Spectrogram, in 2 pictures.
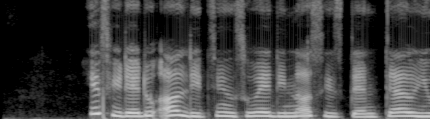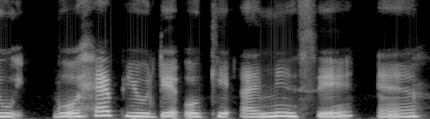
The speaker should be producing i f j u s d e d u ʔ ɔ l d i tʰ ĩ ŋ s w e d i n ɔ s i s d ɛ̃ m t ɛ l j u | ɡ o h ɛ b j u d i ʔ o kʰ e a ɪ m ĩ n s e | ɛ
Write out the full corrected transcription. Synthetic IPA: i f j u d e d u ʔ ɔ l d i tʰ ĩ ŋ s w e d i n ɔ s i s d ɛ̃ m t ɛ l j u | ɡ o h ɛ p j u d e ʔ o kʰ e a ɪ m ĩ n s e | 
